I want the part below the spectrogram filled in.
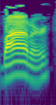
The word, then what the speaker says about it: Boehner: I always call him Boehner, I don't know, how, I guess it's pronounced Bonner, has provided it yet again.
